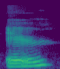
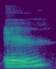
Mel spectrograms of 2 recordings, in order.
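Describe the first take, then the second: First: The vowel sounds like the word 'air'. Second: The vowel sounds like the word 'air'.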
